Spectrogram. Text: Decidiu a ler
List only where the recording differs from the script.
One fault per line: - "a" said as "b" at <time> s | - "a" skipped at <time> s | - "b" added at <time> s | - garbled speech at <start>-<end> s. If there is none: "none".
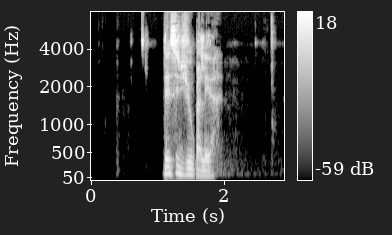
none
